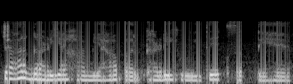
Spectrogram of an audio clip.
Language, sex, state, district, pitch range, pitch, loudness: Hindi, female, Himachal Pradesh, Shimla, 195-225 Hz, 210 Hz, -14 LUFS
